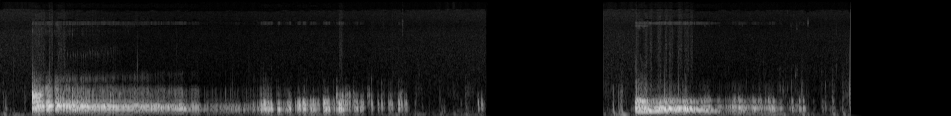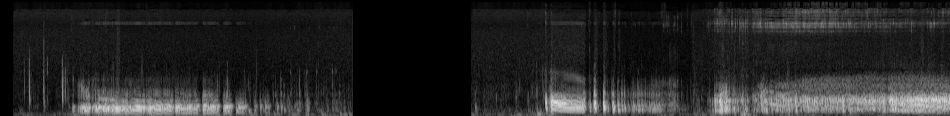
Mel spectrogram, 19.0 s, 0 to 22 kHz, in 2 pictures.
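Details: Stomach rumbling after a 48-hour fast: long, low gurgling rumbles from an empty stomach in four bursts separated by short silences; borborygmi.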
